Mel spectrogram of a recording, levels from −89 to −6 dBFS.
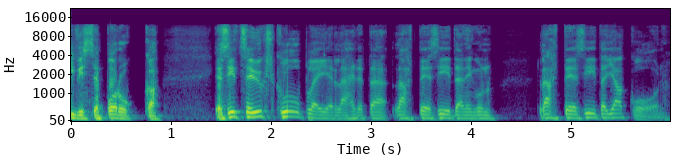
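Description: Between 2.11 and 2.14 s, just before "player lähtee siitä niin", a loud peak turns briefly harsh and crackly, its tops sounding flattened rather than rounded. This is most likely microphone overload: the input level was set high enough that the peak pushed about 1 dB past the converter's ceiling, so roughly one sample in twenty in that stretch was cut off flat. That squaring-off of the waveform adds the gritty edge heard on the burst.

At 2.16 s, right after that distorted peak and still ahead of "player lähtee siitä niin", the speech and the background fall together in one abrupt step, about 8 dB quieter, with no fade. That points to a microphone volume stepped down, likely by the call software reacting to the clipping it had just detected and lowering the device's input gain in a single move. The speech is heard through the Opus call path with its roughly 12 kHz top end.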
